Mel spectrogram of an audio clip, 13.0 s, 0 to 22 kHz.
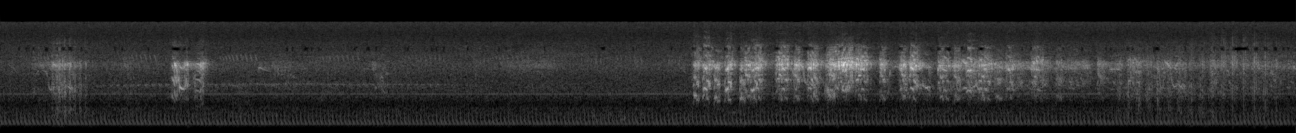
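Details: Giant kingfisher at King's Camp on 2 April 2024, preening after a dip; two short harsh notes, then a fast dry rattle of clipped notes running about five seconds before tapering off, over a faint steady background hum.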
